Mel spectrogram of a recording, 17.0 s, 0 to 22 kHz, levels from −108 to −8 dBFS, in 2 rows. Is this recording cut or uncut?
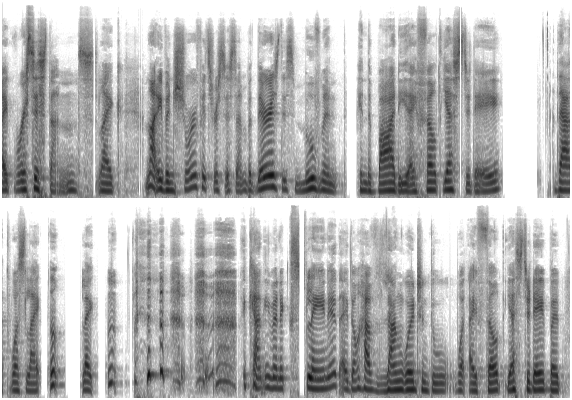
uncut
